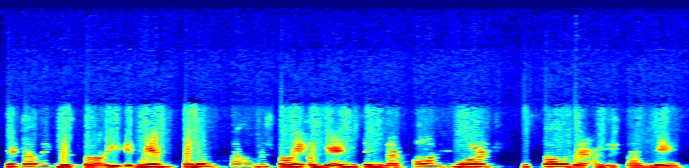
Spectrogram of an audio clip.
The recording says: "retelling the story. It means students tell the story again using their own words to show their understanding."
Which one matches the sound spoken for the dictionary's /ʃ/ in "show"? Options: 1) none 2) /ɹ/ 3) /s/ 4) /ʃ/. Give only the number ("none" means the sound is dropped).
3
